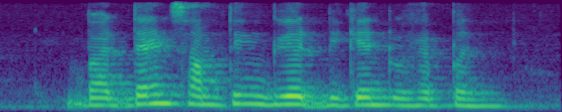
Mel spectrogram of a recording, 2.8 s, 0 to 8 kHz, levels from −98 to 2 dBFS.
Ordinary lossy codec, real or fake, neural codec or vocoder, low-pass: none; fake; vocoder, 22.05 kHz, 80 mel bands, HiFi-GAN; 7.2 kHz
